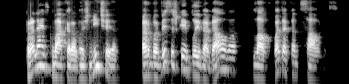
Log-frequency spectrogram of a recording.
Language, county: Lithuanian, Klaipėda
